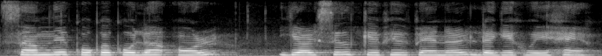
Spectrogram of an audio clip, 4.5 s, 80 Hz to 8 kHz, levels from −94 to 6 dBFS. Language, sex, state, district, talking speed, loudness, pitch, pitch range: Hindi, female, Assam, Sonitpur, 145 wpm, -15 LUFS, 310 Hz, 295-315 Hz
